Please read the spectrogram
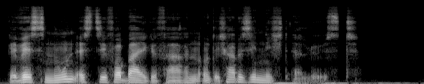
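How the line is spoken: Heartfelt sadness. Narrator (German): ward er von Herzen traurig und sprach

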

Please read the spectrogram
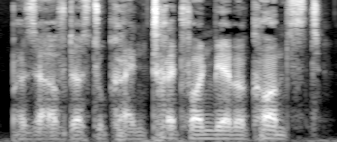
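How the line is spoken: Angry hiss. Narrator (German): zischte der Räuberhauptmann verärgert

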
